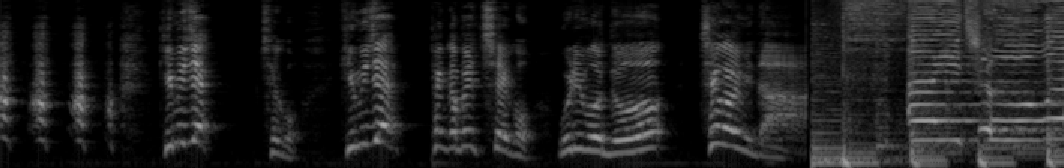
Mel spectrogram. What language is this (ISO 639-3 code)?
kor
